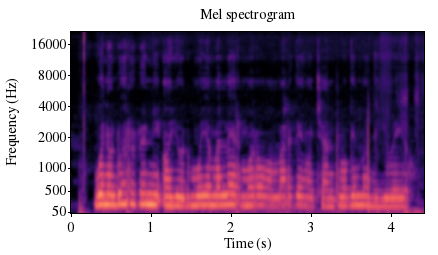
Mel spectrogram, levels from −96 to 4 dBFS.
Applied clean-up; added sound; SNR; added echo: none; none; none; none.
